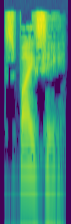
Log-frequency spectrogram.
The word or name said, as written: spicy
